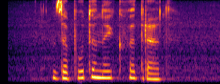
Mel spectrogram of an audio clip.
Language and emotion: Russian, neutral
